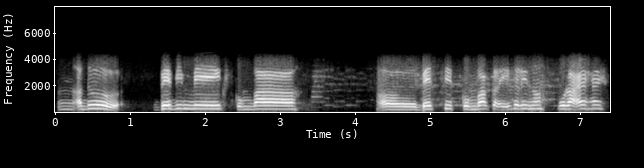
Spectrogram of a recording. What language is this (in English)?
Manipuri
